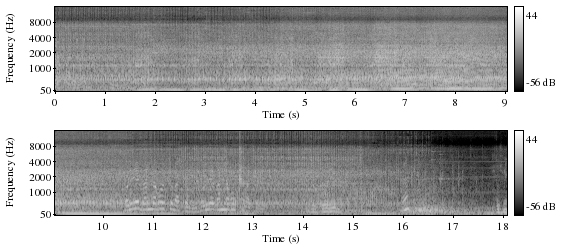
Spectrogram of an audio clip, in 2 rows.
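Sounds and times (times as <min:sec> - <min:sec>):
diesel engine running: 0:00.0 - 0:18.0.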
